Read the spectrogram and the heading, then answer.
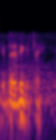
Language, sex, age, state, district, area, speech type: Malayalam, male, 18-30, Kerala, Idukki, rural, conversation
